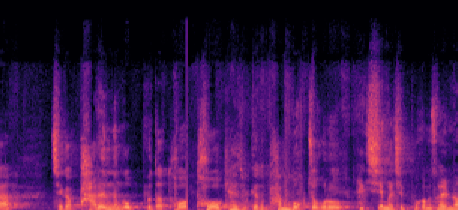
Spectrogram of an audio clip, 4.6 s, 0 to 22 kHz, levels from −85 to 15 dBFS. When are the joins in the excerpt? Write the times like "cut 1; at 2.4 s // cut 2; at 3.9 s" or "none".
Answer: cut 1; at 1.9 s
